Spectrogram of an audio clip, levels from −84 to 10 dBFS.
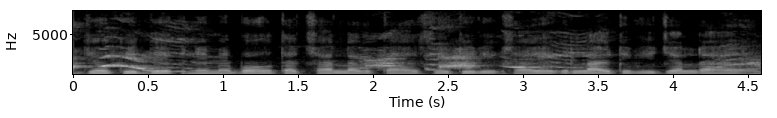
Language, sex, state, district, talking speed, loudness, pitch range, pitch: Maithili, male, Bihar, Araria, 155 wpm, -30 LUFS, 125-130 Hz, 125 Hz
